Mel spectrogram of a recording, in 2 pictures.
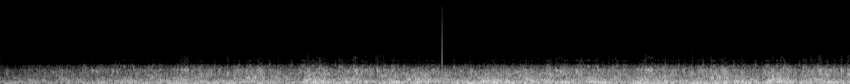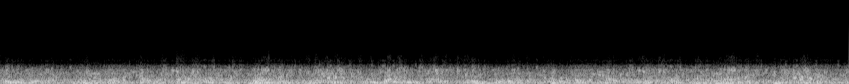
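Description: Underwater ambience sound effect: a steady, muffled low rumble of water that grows louder over the first couple of seconds.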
